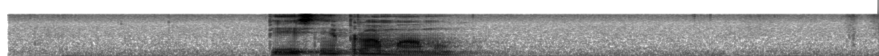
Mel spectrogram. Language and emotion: Russian, neutral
